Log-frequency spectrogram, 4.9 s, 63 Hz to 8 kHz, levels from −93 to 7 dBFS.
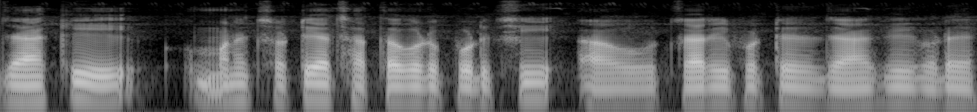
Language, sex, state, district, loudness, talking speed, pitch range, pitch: Odia, male, Odisha, Malkangiri, -22 LUFS, 135 wpm, 90-100 Hz, 95 Hz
